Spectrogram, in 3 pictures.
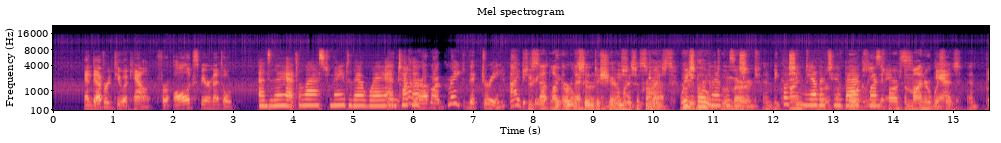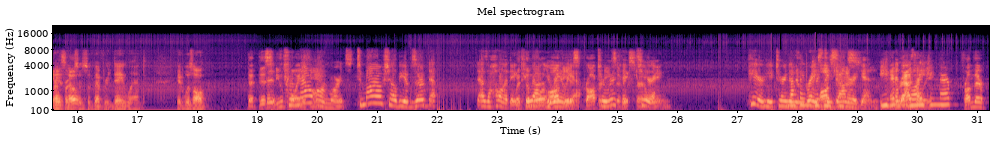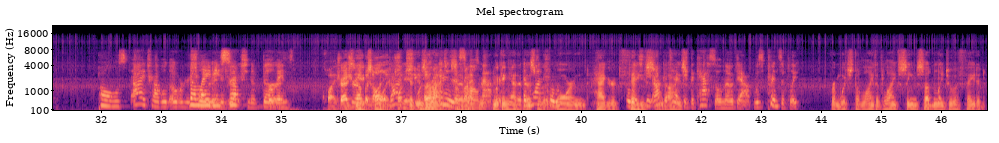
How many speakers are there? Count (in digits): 5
